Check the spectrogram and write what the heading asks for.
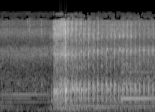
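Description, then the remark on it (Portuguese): A loud, rasping snore of a wolf sleeping under a tree breaks in abruptly after a brief quiet moment and rumbles on steadily to the end, prominent with no talking. “Ele roncava tanto que até os ramos da árvore Nossa.”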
